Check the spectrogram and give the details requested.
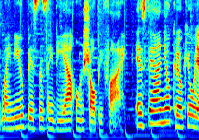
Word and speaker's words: Shopify: Su correcta pronunciación es Shopify, Shopify.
